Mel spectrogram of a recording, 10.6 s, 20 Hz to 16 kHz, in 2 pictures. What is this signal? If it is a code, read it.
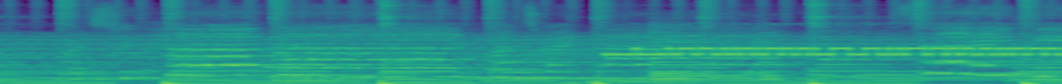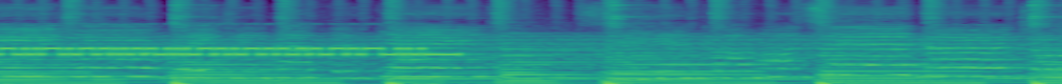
TTY/TDD text telephone tones (45.45 baud Baudot), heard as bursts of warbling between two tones, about 400 Hz shift, 1600 Hz centre, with phone line noise and room echo. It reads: AND GONE IS NEARLY ALL OF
